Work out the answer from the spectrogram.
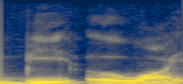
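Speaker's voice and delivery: "بي او واي" as three letter names; name each letter in "بي او واي" separately; spelling letter by letter. Shown as a demonstration. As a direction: spell out "بي او واي", bee, oh, why. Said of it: "تهجيت الكلمة حرف حرف".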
